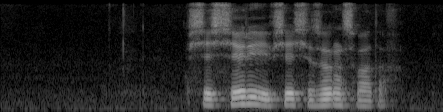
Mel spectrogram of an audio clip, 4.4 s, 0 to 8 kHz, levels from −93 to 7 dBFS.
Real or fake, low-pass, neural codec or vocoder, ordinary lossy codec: real; 7.2 kHz; none; none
